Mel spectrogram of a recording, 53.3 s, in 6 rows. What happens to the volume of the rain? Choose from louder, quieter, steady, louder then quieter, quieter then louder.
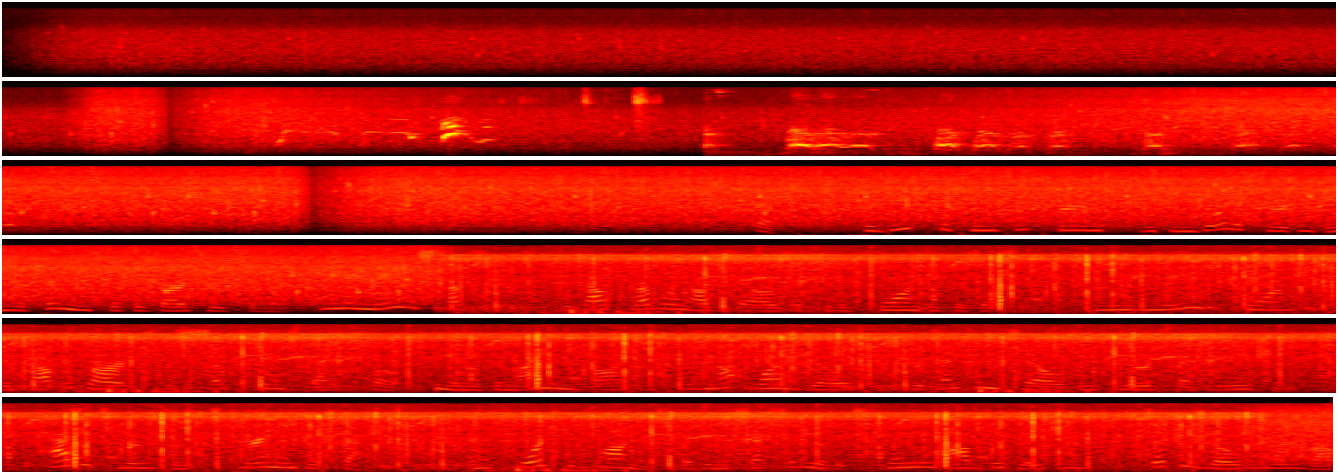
louder.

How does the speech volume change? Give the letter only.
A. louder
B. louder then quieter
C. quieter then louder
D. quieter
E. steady
E.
